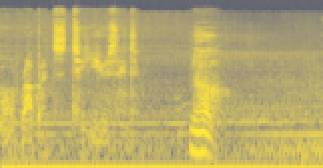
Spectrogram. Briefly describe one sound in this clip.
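A wounded man speaks weakly and strained.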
